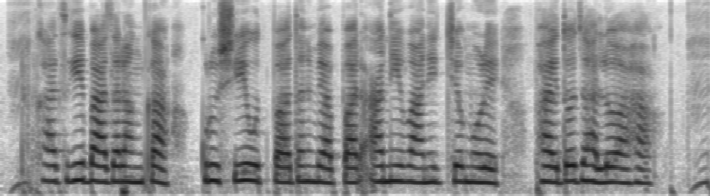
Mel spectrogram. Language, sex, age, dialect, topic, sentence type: Marathi, female, 18-24, Southern Konkan, agriculture, statement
